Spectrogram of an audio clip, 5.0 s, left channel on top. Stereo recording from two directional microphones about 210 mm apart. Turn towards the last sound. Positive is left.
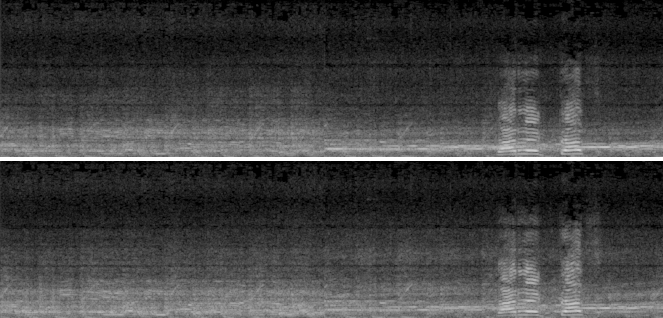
turn(degrees=5)  # may be behind; listen again after turning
